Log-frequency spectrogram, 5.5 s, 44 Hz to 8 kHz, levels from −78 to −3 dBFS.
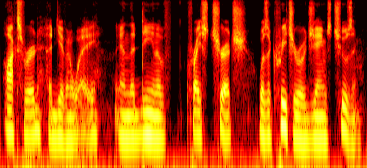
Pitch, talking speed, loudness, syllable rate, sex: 115 Hz, 175 wpm, -21 LUFS, 4.5 syllables/s, male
